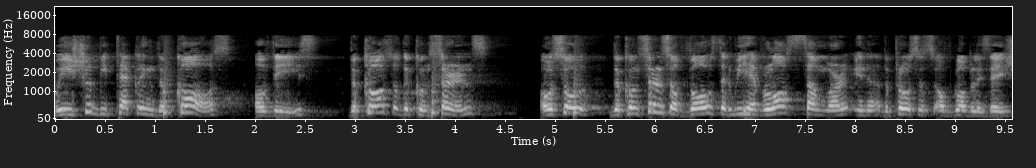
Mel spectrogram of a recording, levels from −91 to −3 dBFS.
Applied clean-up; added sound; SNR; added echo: none; Snare drum; 17 dB; reverberation time 0.3 s.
